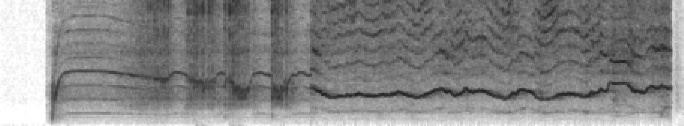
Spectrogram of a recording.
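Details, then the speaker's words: Craniotomy: a high-pitched whining drill, then an even shriller, wavering bone saw. The drill is noted as a particularly high-pitched Midas Rex, and the two sounds are distinctly different. "Je vais vous faire écouter la douce mélodie d'une craniotomie. D'abord la perceuse, et ensuite la scie."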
